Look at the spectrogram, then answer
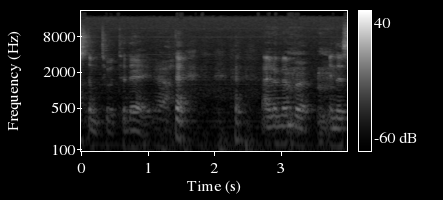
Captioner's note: offscreen Voice; chuckles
